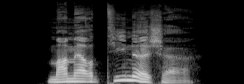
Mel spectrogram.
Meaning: inflection of mamertinisch: 1. strong/mixed nominative masculine singular 2. strong genitive/dative feminine singular 3. strong genitive plural
- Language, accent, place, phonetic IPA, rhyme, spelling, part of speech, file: German, Germany, Berlin, [mamɛʁˈtiːnɪʃɐ], -iːnɪʃɐ, mamertinischer, adjective, De-mamertinischer.ogg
